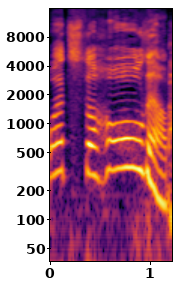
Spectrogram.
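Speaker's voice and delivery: shrill, high, very loud yell. Retelling how a mother yelled while everyone waited: imitating a loud yell. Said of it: "She just yells".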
